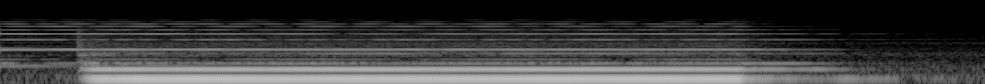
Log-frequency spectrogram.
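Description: A deep organ chord swells loudly, holds, then dies away with a long echo.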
